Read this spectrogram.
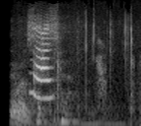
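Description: A cat meows loudly close by.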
